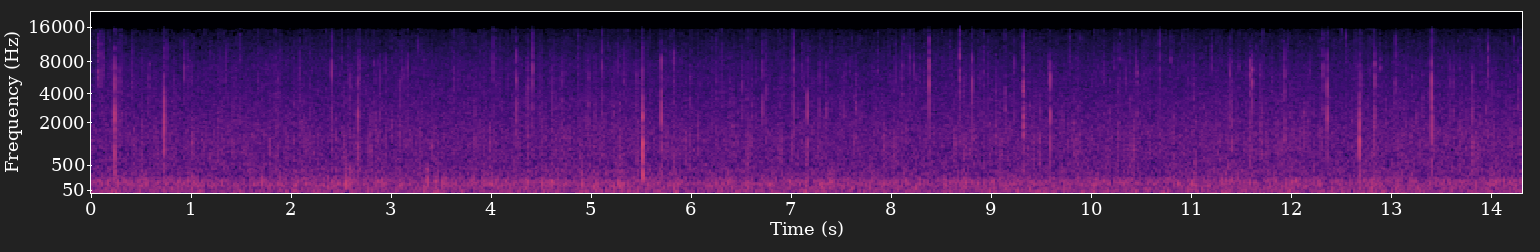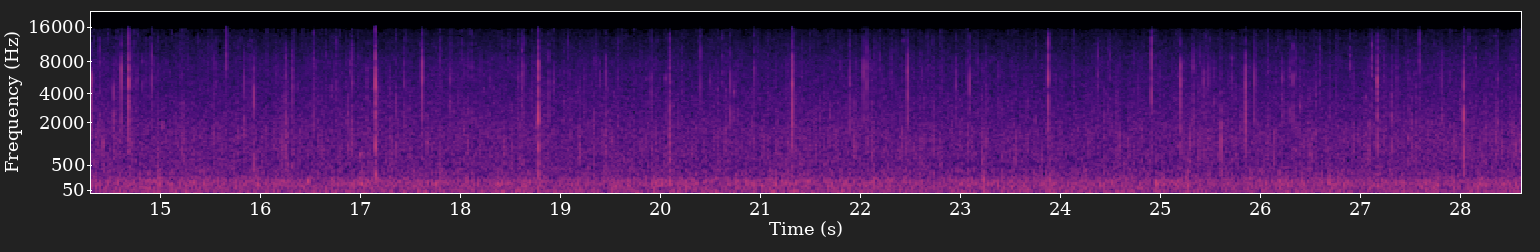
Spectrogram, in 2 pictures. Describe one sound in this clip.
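A pen scratches and taps softly on paper.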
